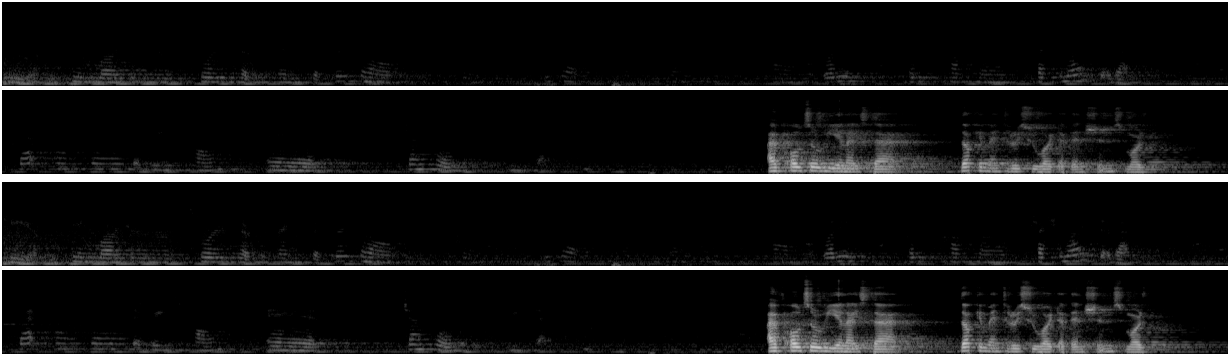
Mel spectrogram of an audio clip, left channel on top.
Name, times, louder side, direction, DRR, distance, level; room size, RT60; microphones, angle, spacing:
voice 1, 0.0-3.9 4.6-4.8 5.4-5.8 6.2-6.3 6.7-6.8 7.7-8.6 9.1-11.4 11.6-11.8 12.4-14.5 14.9-15.8 16.3-17.0 17.3-17.8, right 1 dB, 75° right, 1.4 m, -52 dB
voice 2, 19.9-21.2 21.8-23.7, right 3 dB, 55° right, 0.6 m, -26 dB
22.5 x 19.0 x 6.2 m
head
